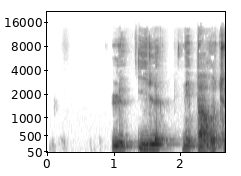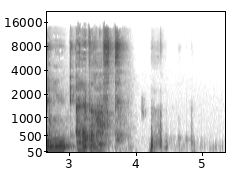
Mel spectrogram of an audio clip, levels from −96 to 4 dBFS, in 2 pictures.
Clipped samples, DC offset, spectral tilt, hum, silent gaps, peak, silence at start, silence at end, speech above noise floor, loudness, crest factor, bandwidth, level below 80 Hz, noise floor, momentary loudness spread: under 0.1%; under 0.1%; -4.5 dB/octave; none; none; -6 dBFS; 0.95 s; 0.85 s; 57 dB; -22 LUFS; 20 dB; 15 kHz; -56 dBFS; -78 dBFS; 17 LU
